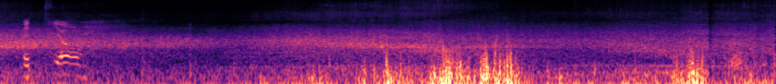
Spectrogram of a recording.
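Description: A young man talks close to the microphone.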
